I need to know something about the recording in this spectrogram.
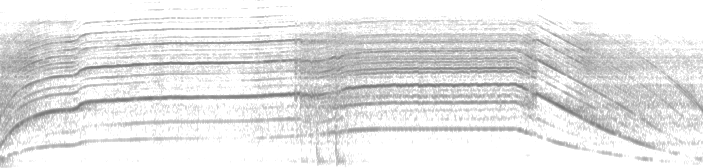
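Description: An electric motor whines, rising in pitch, holding a high steady tone, then winding down.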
